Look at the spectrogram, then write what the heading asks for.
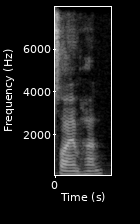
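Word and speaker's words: Saim-Hann: Yeah, I think it's Siam Han. It's pronounced Siam Han.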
